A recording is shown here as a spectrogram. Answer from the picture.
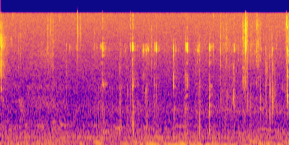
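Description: Close-up mouth sounds of eating a spoonful of creamy berry dessert: soft wet chewing and smacking, with scattered small clicks.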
